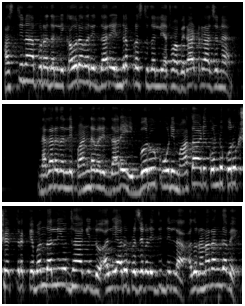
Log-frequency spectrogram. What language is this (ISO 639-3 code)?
kan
